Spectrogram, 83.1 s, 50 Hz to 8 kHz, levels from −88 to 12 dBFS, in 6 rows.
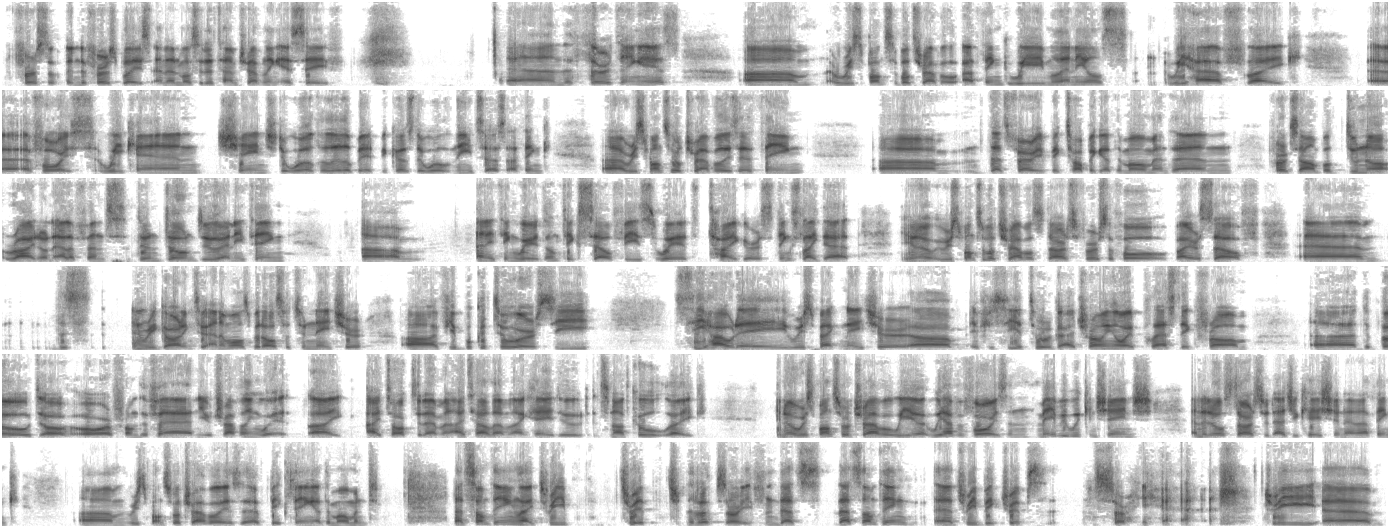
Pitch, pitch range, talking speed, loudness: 110 Hz, 100-120 Hz, 150 wpm, -19 LUFS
